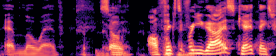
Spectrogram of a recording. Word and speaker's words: Evloev: saying Eve off and everyone's like, "No, it's Evloev."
